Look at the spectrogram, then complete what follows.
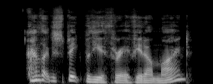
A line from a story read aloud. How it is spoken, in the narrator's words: she said in a pleasant tone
